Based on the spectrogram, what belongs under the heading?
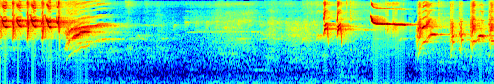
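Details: Red siskin song used for song training: fast high twittering trills around the upper register, a descending slurred note, a quiet pause, then renewed bright chirps and a clear whistled tone.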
